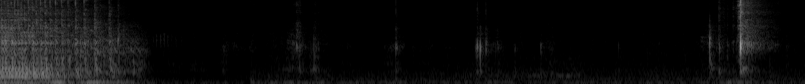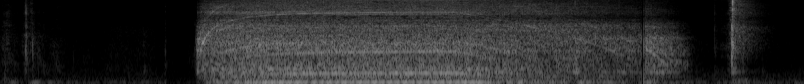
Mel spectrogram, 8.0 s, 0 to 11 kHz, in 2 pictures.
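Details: 20-year-old Bosch GBH 4 DFE SDS+ hammer drill, previously not hammering with heavy motor sparking, after armature work and regreasing: short taps then a steady two-second hammering run, even pitch, no grinding; hammer mechanism working normally.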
